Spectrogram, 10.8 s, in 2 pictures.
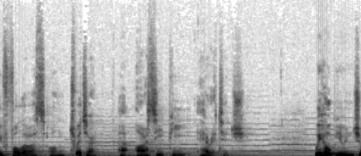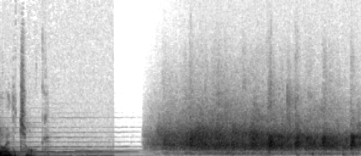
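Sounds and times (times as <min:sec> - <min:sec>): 
speech: 0:00.0 - 0:03.7, 0:04.7 - 0:06.2
audience applause: 0:07.6 - 0:10.8.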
